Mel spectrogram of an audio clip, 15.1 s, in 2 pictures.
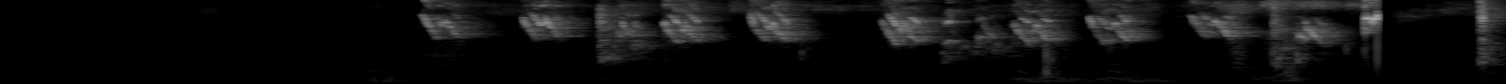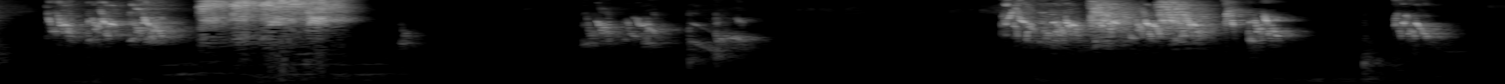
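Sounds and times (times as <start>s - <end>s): birds chirping: 2.1s - 9.7s, 10.5s - 11.4s, 12.6s - 15.0s.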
